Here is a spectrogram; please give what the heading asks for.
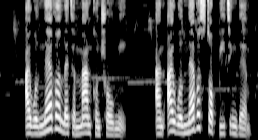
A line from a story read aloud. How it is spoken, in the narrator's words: She looked at the elders calmly and said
